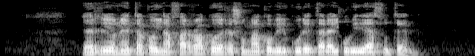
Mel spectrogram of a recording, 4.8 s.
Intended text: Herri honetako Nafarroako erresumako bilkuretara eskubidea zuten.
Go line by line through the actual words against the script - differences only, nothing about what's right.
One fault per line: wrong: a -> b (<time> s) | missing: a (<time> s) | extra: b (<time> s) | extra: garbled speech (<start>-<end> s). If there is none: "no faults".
no faults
